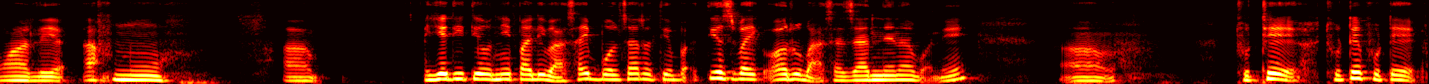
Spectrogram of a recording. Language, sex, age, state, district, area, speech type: Nepali, male, 18-30, West Bengal, Darjeeling, rural, spontaneous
